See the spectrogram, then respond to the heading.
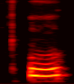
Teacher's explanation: oo which is a close rounded back vowel it occurs in initial middle and final positions the last and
